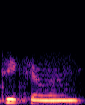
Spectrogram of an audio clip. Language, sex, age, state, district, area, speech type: Hindi, female, 18-30, Madhya Pradesh, Hoshangabad, urban, conversation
